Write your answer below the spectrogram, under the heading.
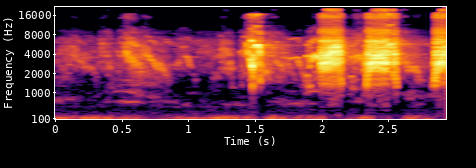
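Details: Faint chirps and soft rustling lead into a black francolin's loud series of harsh, rasping notes, four bursts in about a second and a half.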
